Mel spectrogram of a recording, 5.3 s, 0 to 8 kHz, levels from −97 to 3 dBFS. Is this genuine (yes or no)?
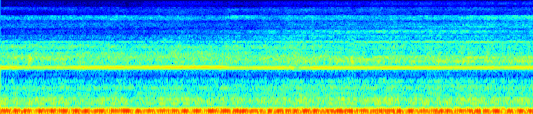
no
